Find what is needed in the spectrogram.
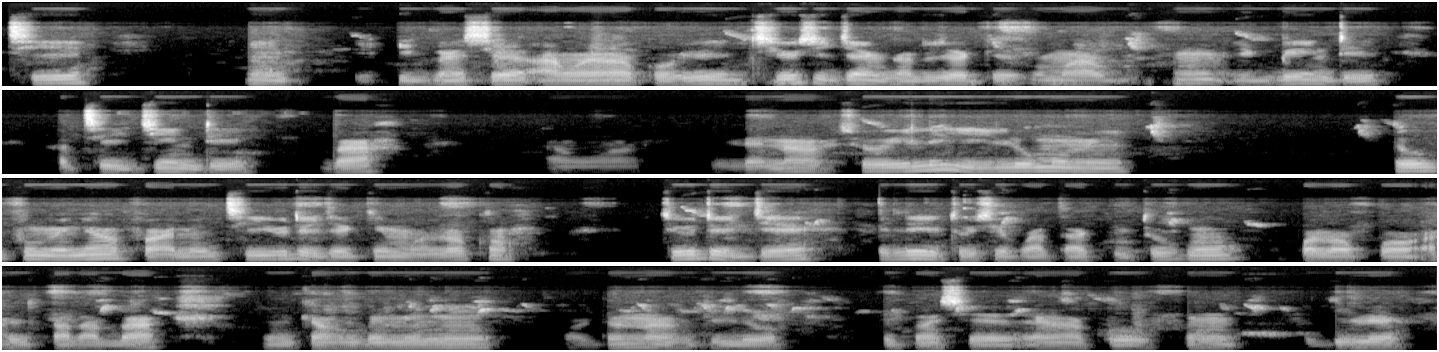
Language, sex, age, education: Yoruba, male, 46-60, tertiary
